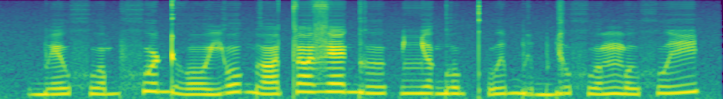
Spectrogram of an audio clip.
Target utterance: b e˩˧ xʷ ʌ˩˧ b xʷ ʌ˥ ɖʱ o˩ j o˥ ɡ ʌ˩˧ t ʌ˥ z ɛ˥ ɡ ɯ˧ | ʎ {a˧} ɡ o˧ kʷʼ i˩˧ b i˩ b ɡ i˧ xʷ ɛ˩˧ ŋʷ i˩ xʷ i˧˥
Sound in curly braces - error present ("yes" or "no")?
yes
